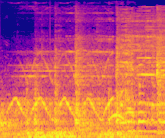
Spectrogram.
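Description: A siren sound effect in a dance-routine music mix: a fast up-and-down wail, about three cycles a second, over the music's low end.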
